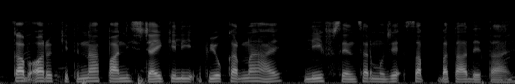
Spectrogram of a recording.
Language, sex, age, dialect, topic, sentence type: Hindi, male, 18-24, Awadhi Bundeli, agriculture, statement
